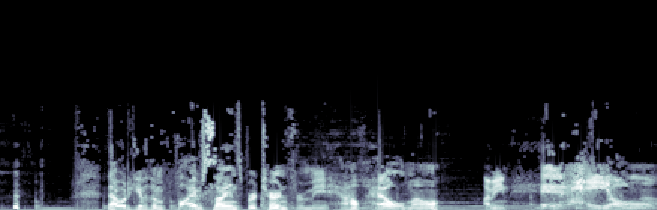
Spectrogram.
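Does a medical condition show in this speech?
No.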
